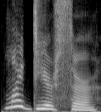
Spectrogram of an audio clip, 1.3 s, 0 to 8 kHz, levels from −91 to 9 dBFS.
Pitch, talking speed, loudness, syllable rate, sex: 260 Hz, 140 wpm, -15 LUFS, 2.6 syllables/s, female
